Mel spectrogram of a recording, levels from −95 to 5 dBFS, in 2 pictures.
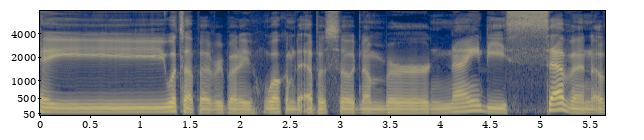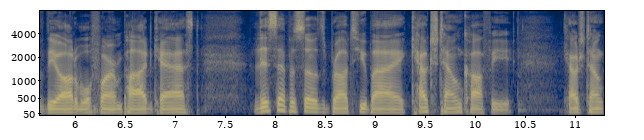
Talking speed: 125 wpm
